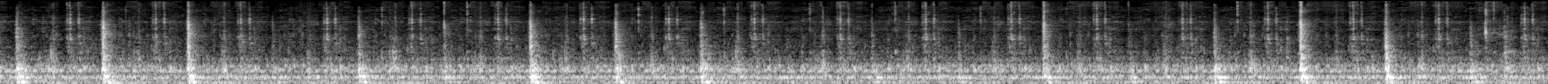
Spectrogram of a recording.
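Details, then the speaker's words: Sewing machine while stitching: sharp clicks two or three a second over the stitching hum; owner suspects presser foot plate set too far forward so the needle hits it. "I don't know if you guys can hear it, but I can hear a little bit of like a clicking sound, and I'm thinking that my presser foot plate is too far forward."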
